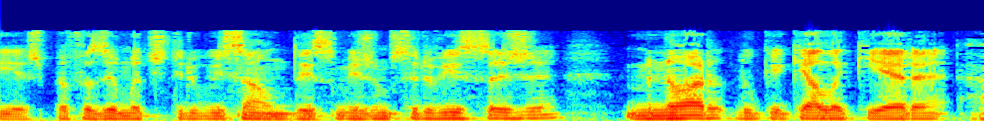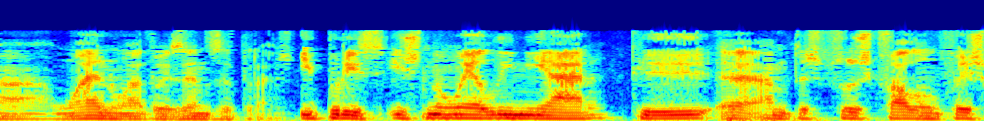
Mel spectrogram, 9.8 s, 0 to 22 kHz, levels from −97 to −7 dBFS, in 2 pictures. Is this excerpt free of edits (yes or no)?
no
